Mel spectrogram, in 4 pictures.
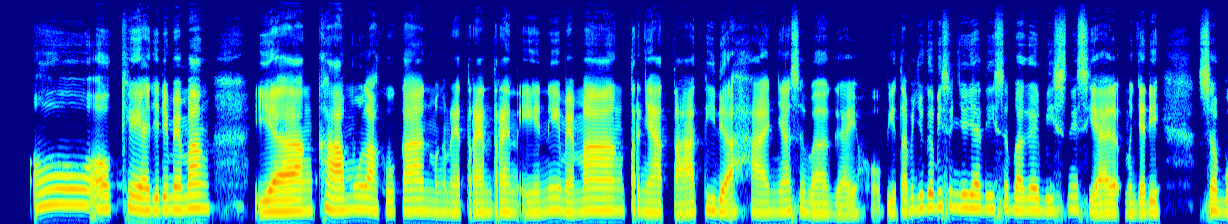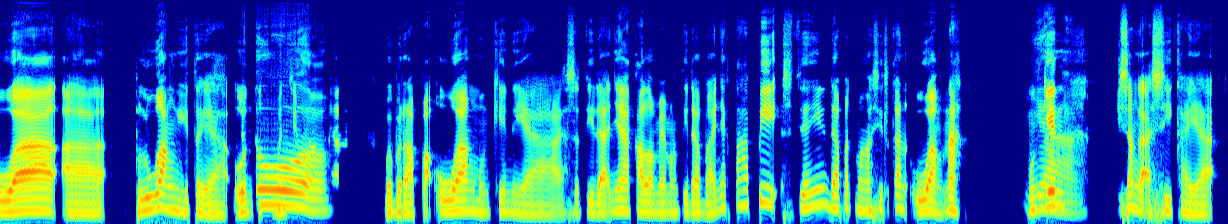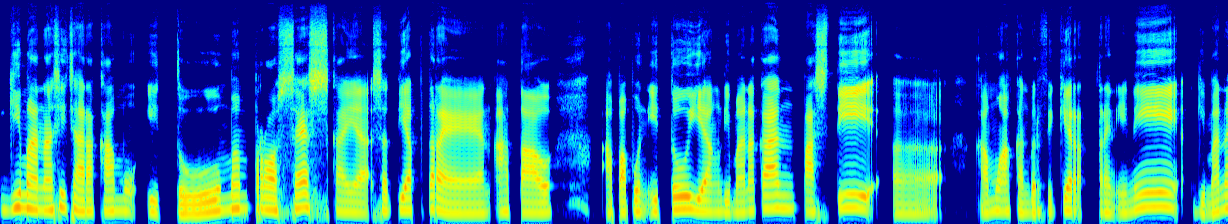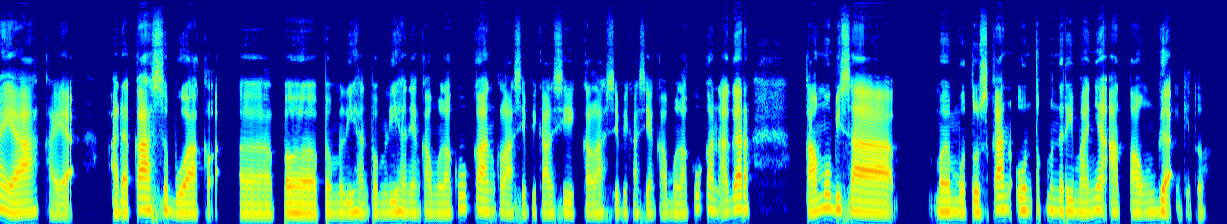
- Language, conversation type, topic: Indonesian, podcast, Bagaimana kamu menyeimbangkan tren dengan selera pribadi?
- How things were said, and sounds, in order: tapping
